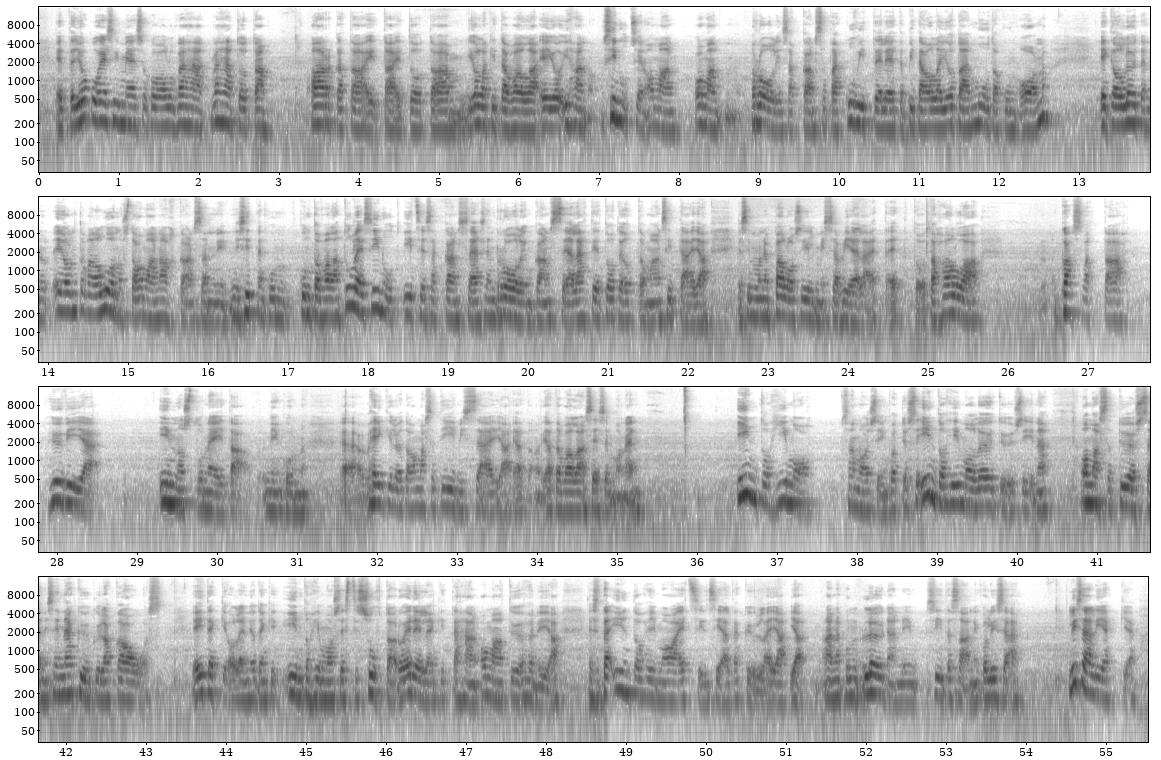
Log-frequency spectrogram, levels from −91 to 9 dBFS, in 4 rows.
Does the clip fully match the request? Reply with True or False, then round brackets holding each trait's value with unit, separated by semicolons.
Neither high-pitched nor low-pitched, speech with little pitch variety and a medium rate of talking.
False (170 Hz; 3.4 semitones; 140 wpm)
